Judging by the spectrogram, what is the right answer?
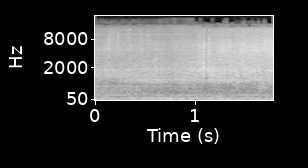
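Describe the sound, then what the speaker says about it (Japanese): A 2023 Nissan X-Trail driving off-road through a puddle, with a steady, loud rush of water spray and tire slosh that holds for the full stretch. "水たまりを通る音もよく聞こえます。"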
